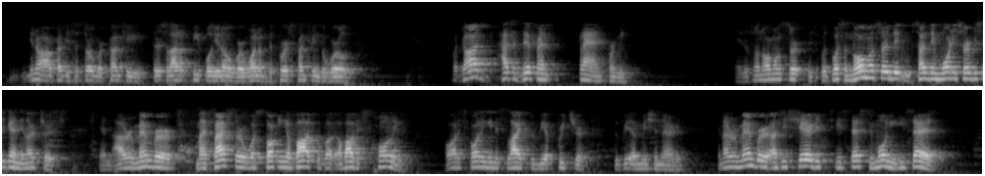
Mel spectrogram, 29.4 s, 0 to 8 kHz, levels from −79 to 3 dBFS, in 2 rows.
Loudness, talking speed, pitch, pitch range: -24 LUFS, 175 wpm, 145 Hz, 125-170 Hz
